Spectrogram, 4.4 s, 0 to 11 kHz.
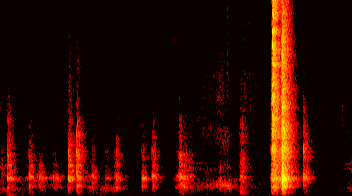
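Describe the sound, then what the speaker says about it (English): Bolt of a Bergara B14 Ridge rifle slides into the action from the rear, with a run of small metallic clicks and scrapes ending in one louder, sharp snap as it closes. "let's go ahead and insert the bolt"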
